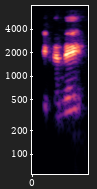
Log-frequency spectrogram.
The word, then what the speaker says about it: est: এখানে Dans le lit. ইএসটিটা বাদ গেল কেন এখানে? EST আমি বললাম এটা একটা ভার্বের কনজুগেশন, এটা এ হয়। EST হচ্ছে একটা ভার্বের কনজুগেশন, এটার উচ্চারণ এ হয়।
